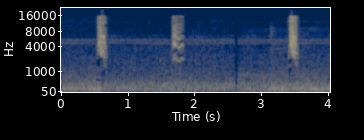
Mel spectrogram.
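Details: Three separate, piercing high chips about a second apart from a female double-collared seedeater, calling so the male will start singing; faint hum beneath.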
